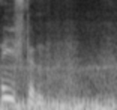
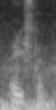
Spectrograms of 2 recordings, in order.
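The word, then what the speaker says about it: Easton: real pretty little village called uh easn and it's spelled e a s t o n Eastern and it's uh the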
